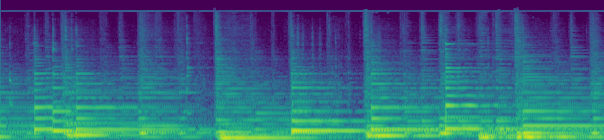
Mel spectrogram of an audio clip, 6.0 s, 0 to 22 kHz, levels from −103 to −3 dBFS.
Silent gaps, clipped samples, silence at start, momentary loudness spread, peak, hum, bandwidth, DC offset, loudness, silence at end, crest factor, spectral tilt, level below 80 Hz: none; under 0.1%; 0 s; 10 LU; -4 dBFS; none; 16 kHz; under 0.1%; -22 LUFS; 0 s; 16 dB; -9 dB/octave; -30 dBFS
